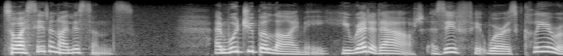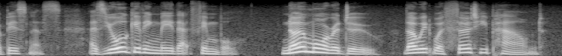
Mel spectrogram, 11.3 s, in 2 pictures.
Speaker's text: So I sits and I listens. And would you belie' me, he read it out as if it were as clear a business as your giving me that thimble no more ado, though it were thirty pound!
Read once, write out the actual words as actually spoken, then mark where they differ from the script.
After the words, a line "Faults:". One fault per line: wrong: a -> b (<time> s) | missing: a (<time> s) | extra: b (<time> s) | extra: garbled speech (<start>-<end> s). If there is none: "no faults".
So I sit and I listens. And would you belie' me, he read it out as if it were as clear a business as your giving me that thimble no more ado, though it were thirty pound!
Faults:
wrong: sits -> sit (0.2 s)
